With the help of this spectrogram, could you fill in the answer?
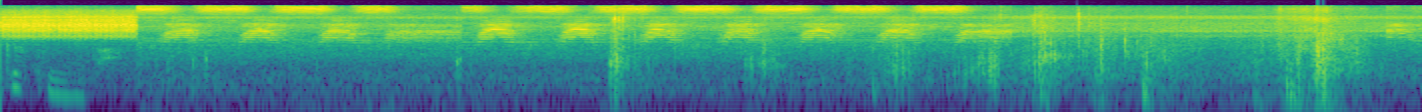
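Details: Cicadas singing loudly at Daedunsan Glamping campsite in Wanju, Jeollabuk-do, South Korea, on arrival just after rain stopped: a shrill, high buzzing pulsed in regular bursts, with sharp knocks and clatter from a tent being pitched.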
